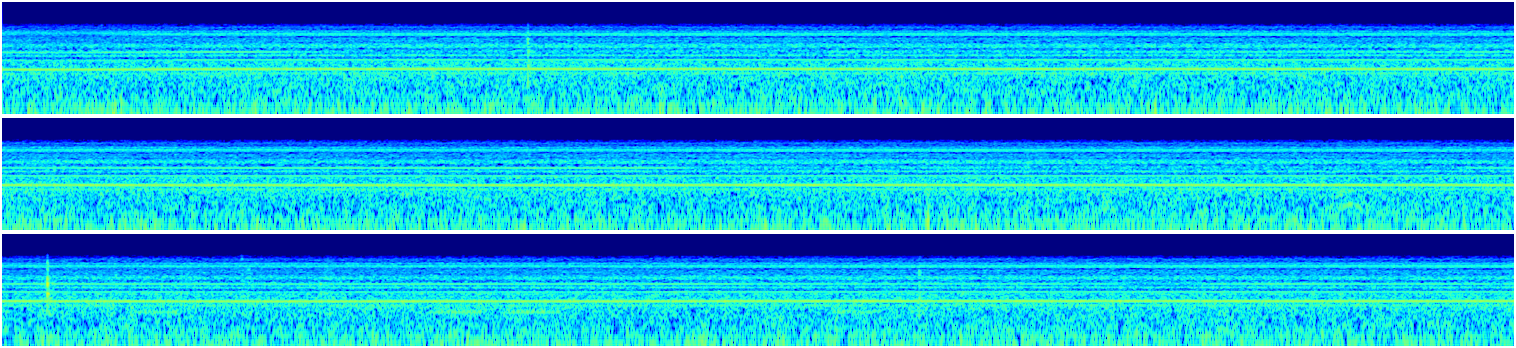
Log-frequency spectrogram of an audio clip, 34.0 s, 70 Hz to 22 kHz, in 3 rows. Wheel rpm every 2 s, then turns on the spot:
0, 0, 0, 0, 0, 0, 0, 0, 0, 0, 0, 0, 0, 0, 0, 0, 0.
none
